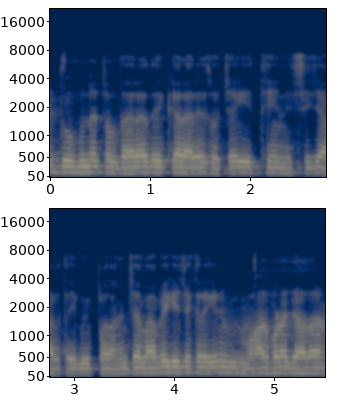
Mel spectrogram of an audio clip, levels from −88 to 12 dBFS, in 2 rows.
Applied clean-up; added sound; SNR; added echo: neural mask model DeepFilterNet 3.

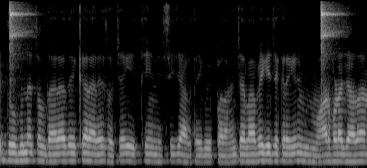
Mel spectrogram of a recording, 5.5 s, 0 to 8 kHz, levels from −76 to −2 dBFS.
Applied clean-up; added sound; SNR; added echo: none; Tambourine; -4 dB; none.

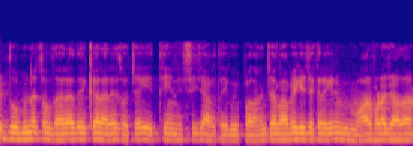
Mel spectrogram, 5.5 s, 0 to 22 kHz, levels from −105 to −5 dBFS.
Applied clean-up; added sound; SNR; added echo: none; none; none; none.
